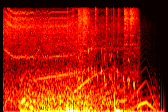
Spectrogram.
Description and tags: Messy sounding radio imaging element created in Audacity, Adobe Audition and LapChirp. Beat was played on Yamaha e-drum kit.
